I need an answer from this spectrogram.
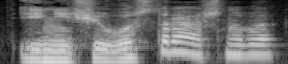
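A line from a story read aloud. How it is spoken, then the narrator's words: Calm. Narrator (Russian): уже спокойно сказала Нинкина мать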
